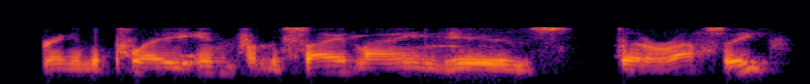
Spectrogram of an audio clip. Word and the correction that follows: DeRozier: Did I say that right? – I think it's DeRozier. – DeRozier, yeah.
